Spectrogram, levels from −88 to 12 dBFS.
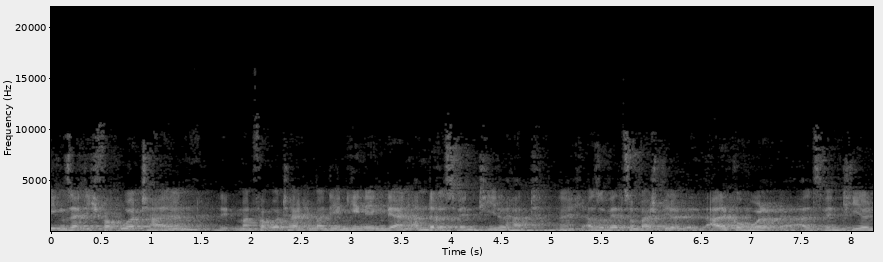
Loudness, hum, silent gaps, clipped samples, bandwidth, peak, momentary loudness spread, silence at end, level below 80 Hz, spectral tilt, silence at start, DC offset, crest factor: -27 LUFS; none; none; under 0.1%; 10.5 kHz; -10 dBFS; 6 LU; 0 s; -46 dBFS; -6 dB/octave; 0 s; under 0.1%; 18 dB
